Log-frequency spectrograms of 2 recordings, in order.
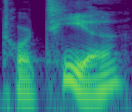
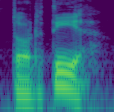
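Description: First: The word is said in a plain English accent. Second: The word is said in a Spanish accent. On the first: "It's pronounced tortilla" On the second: "or in Spanish, more with less with an accent"

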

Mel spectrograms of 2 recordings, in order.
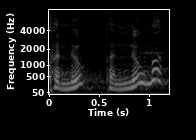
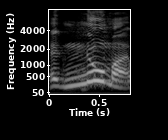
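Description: First: The word starts with an audible P sound. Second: The word starts with no P sound. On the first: The speaker calls it wrong. "some of you were trying to pronounce it. You were like" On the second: The speaker calls it right. "The P is silent"

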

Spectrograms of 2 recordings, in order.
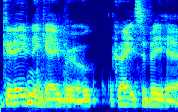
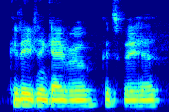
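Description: First: It is said with more enthusiasm. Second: It is said flatly, with little enthusiasm.

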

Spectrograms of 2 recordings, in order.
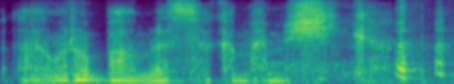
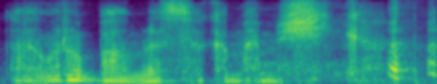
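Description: First: It is said in a non-threatening way. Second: The same.

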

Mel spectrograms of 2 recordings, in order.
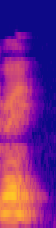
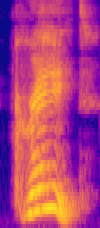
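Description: First: Said flatly, without enthusiasm. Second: Said with exaggerated enthusiasm and energy. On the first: The speaker calls it wrong. "that great did not sound enthusiastic" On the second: The speaker calls it right. "more enthusiastic"

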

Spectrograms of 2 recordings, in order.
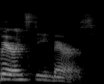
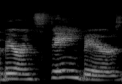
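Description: First: The last syllable of the name rhymes with 'seen'. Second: The last syllable of the name rhymes with 'rain'. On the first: The speaker calls it wrong. "not the Berenstain Bears" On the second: The speaker calls it right. "Apparently, it's the Berenstain Bears"

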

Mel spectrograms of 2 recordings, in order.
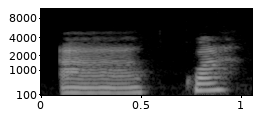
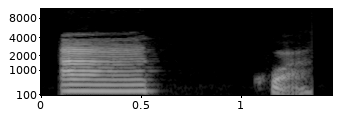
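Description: First: The pitch goes from low to high. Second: The pitch goes from high to low. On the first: It means eggs. "It's really difficult for me to feel like I'm doing a low tone" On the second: It means clothes. "clothes in Igbo is akwa, ... high, low"

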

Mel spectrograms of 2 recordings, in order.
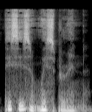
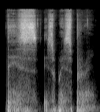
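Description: First: It is spoken quietly with the voice. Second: It is whispered without using the voice.

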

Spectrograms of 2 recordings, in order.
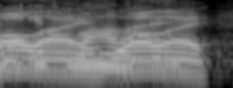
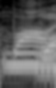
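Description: First: The word ends with an 'eye' sound. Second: The word ends with an 'ee' sound. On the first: The speaker calls it right. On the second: The speaker calls it wrong. "don't say Wally. It's not Wally"

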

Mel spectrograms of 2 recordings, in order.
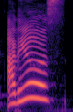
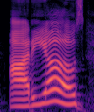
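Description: First: It is said with a native Spanish accent. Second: It is said with an English-speaker accent.

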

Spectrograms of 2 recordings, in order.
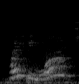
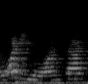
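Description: First: It sounds interested and friendly. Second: It sounds annoyed and impatient.

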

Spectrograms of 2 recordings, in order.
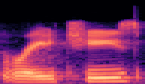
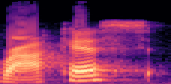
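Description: First: The middle consonant sounds like 'ch'. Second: The middle consonant sounds like 'k'. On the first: This is how the spelling seems to read. The speaker calls it wrong. "like you would pronounce it Rachie's" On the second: This is the actual name of the wine. The speaker calls it right. "but it's called Rakkes"

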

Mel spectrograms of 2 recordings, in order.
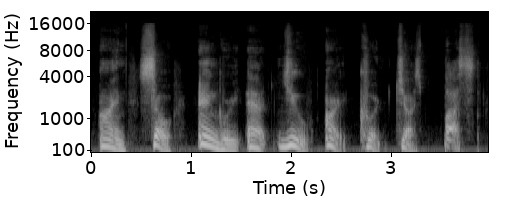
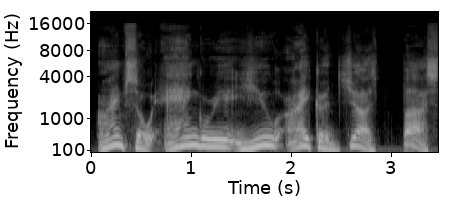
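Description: First: The words come out choppy and separated. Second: The words flow smoothly together without breaks.

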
